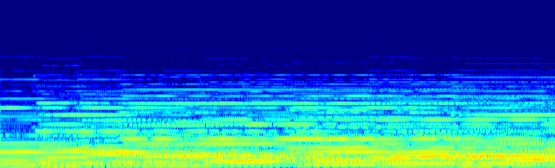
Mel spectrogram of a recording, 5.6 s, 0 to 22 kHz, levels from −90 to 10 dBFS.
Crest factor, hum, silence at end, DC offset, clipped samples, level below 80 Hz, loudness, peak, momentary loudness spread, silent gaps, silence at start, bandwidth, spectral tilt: 12 dB; none; 0 s; under 0.1%; under 0.1%; -40 dBFS; -25 LUFS; -12 dBFS; 4 LU; none; 0 s; 3.7 kHz; -11.5 dB/octave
